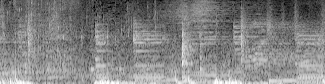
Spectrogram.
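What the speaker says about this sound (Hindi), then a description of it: "यहाँ मैं इसको और पतला करूँगी और इसमें हम डाल देंगे पानी।" Water is poured into dal in a cooking pot, giving irregular splashing and trickling bursts with clinks, faint and close, with no voices.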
